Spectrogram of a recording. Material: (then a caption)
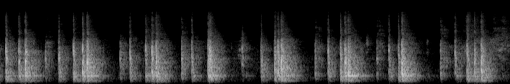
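Cardboard. Very long blue nails tap a medium square white cardboard nail polish gift box, held upright, with a round plastic window showing the nail polish bottles inside. About two dozen quick, irregular taps sound as dry, hollow thunks with a faint mid tone and little low end. Each tap dies away almost at once.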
